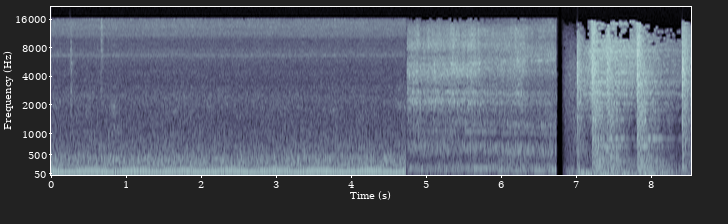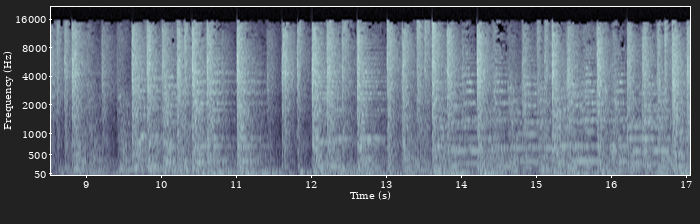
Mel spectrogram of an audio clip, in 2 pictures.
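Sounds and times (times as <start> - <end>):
vehicle engine drone: 0.0 - 6.8
music: 6.8 - 17.0.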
